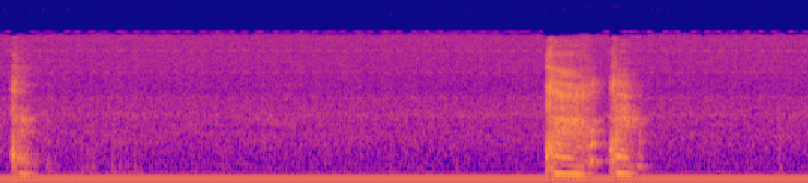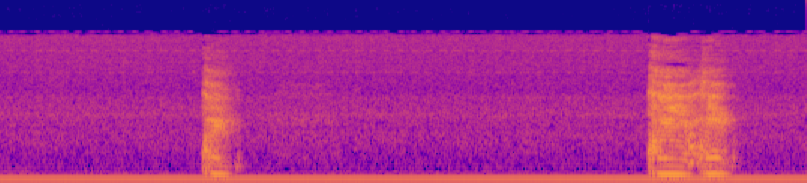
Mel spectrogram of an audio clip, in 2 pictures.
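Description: Short cough bursts, mostly in pairs, about six coughs in ten seconds, over a steady low hum: a morning coughing bout.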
